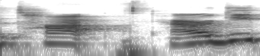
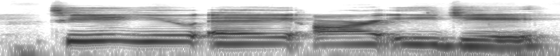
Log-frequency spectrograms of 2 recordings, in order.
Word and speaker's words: Tuareg: by, don't know how to say this, the Taurgi people in northern Africa. Oh. Taruget. Get my phone. This is already a mess. Yeah, there's lots of Okay. pronunciation. Oh, I lost it. Tuareg.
